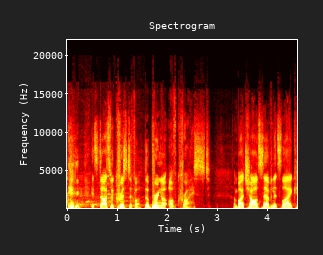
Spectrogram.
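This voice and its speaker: A man with a high-pitched voice talks at a moderate pace, his pitch varying in an ordinary way. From Australia. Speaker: stand-up comedian. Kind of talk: stand-up. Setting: stage with audience.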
